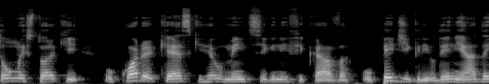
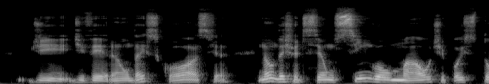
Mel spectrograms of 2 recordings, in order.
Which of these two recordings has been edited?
second; 1 cut; at 2.5 s

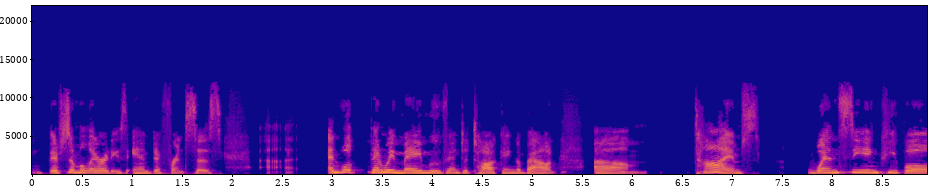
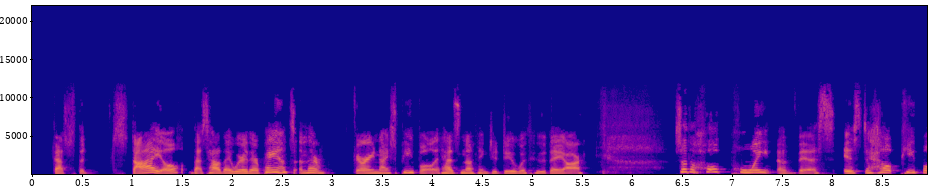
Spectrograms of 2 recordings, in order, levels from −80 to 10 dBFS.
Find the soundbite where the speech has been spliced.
first; 1 cut; at 3.3 s

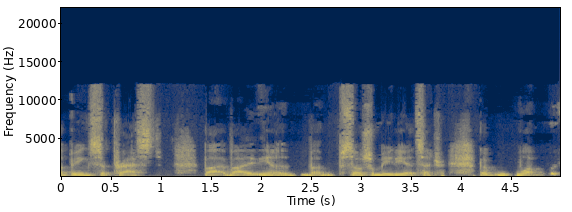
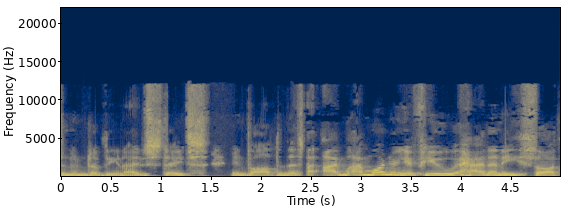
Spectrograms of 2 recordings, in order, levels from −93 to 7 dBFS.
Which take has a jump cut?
second; 1 cut; at 2.4 s

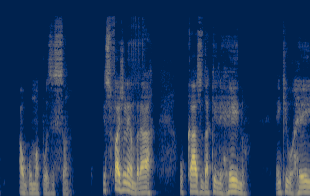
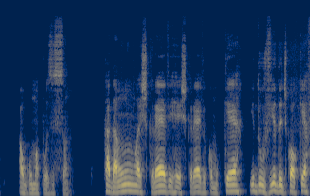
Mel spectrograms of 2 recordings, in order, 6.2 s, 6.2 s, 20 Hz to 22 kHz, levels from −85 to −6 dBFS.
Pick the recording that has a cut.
second; 2 cuts; at 2.0 s, 4.9 s

